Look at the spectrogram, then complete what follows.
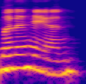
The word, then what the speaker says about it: Linehan: Linehan.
